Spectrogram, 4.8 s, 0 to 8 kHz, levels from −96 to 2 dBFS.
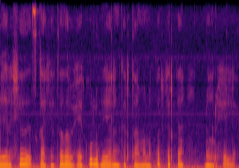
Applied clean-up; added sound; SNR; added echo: none; none; none; none.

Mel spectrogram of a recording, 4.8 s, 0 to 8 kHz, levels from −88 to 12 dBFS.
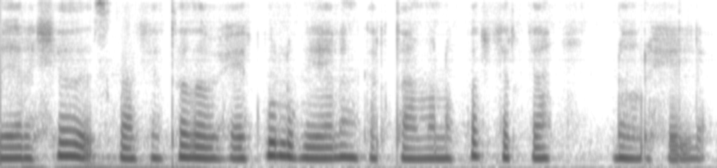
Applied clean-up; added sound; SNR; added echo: neural separator model SepFormer DNS4.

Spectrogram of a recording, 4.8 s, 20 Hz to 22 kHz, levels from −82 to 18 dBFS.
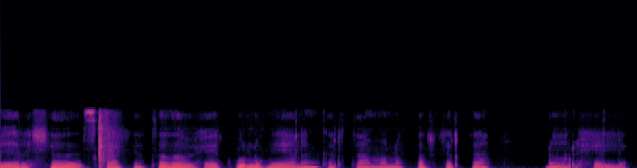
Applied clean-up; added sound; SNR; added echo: neural mask model RNNoise.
